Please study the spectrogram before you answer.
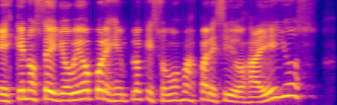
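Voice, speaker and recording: A man's voice: high-pitched, expressive, brisk, fairly bright tone. A young Venezuelan man hosting a casual podcast chat, reflective and explaining at length with plenty of fillers. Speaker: podcast host.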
